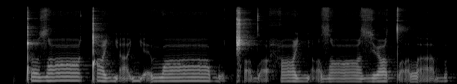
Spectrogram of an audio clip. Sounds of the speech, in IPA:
ǃ y zˤ ɑː ǃ ɑ ʎ a̰ ʎ ɛ̰ v ɑː b ə̰ ǁ ə̰ dˤ ḛ h ɑ ʎ a̰ zˤ ɑː z ʏ tˤ ɑ̰ lˠ a̰ b

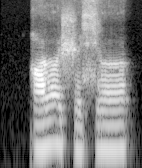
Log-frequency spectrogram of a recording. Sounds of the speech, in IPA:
q əː ʃ ə ɕ əː

